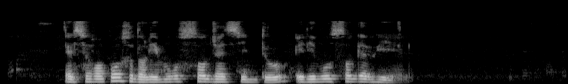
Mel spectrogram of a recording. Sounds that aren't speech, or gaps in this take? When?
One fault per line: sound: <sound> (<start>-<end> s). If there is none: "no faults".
no faults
